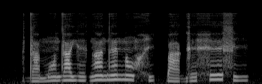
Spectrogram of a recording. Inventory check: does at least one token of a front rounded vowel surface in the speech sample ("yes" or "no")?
no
